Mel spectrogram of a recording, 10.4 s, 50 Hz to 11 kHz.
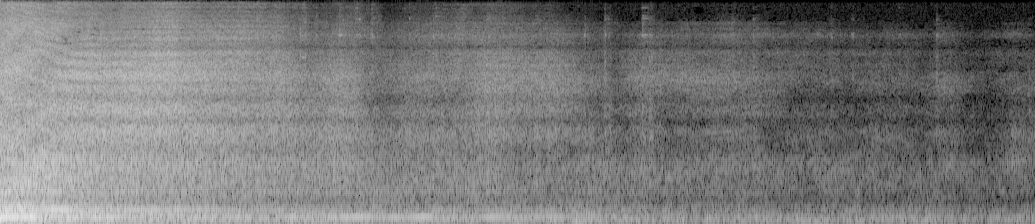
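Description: Mitsubishi L200 pickup's engine pulling away up a snowy track, its note fading steadily as the truck drives off into the distance.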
